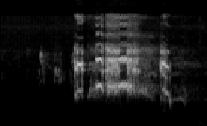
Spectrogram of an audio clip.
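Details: Red junglefowl kept as a decoy crows loudly: soft introductory notes, then a strong harsh syllable, a broken drawn-out buzzy middle, and a final falling note, with a faint low rumble behind.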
